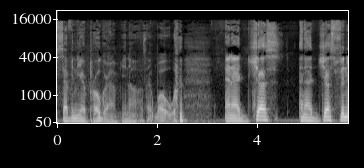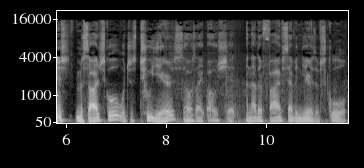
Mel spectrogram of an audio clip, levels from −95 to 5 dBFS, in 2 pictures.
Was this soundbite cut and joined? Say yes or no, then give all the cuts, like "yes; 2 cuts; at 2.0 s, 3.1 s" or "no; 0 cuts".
no; 0 cuts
